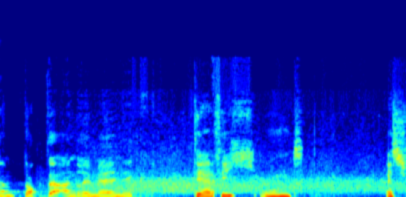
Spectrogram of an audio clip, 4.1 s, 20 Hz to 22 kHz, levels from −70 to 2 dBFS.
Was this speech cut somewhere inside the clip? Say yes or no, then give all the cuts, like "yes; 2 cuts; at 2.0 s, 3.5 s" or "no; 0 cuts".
yes; 1 cut; at 2.1 s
